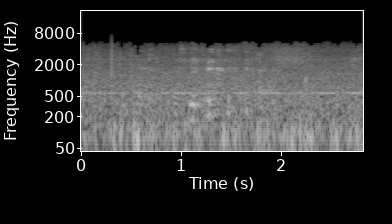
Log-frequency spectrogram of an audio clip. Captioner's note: Gülüyor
